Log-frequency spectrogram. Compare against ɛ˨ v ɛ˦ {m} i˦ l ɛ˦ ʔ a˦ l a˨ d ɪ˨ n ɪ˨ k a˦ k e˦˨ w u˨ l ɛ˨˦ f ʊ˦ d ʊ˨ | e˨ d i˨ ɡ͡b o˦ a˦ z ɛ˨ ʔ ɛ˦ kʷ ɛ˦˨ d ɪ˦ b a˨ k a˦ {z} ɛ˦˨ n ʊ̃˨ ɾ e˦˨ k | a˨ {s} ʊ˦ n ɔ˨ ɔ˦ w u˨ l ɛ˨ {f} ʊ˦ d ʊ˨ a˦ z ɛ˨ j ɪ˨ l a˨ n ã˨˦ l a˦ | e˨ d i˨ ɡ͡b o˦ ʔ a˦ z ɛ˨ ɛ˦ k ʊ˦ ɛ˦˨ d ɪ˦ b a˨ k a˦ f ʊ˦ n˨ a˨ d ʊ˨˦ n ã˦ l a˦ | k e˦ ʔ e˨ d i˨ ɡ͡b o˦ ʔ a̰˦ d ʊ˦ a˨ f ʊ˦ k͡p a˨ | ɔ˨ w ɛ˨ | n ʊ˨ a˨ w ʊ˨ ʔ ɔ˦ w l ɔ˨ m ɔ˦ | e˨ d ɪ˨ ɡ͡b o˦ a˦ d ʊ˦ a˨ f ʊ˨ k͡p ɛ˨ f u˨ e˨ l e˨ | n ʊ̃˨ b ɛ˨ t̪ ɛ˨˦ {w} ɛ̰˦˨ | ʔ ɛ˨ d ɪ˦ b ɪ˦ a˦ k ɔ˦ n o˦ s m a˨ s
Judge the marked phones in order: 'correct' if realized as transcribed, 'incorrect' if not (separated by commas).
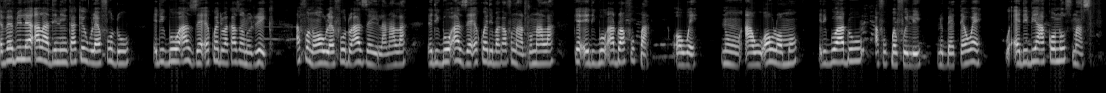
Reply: incorrect, correct, incorrect, correct, correct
